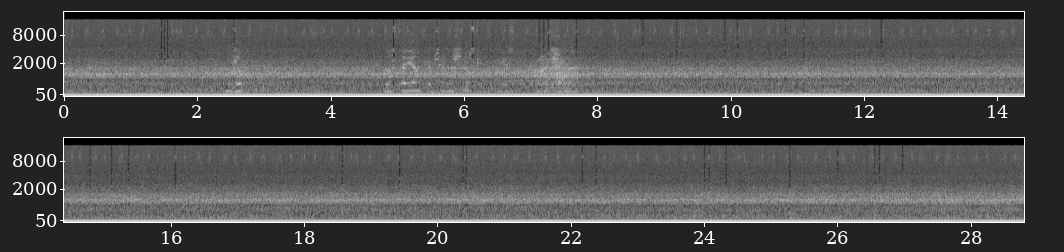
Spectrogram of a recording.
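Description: A car's engine and tyres hum steadily on a highway.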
